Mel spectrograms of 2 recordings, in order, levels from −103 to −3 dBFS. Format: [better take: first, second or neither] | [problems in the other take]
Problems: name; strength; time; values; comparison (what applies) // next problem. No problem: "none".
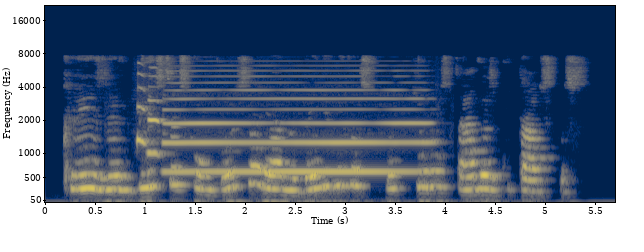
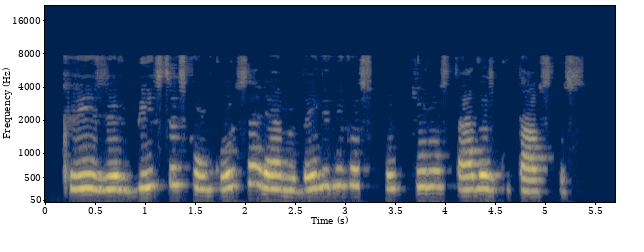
second | background sound (Wind instrument, woodwind instrument); 1 dB above the speech // room echo; dies away in 0.1 s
